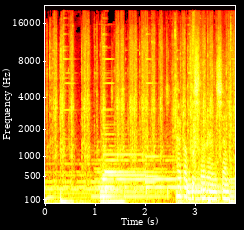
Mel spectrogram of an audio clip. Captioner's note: typing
